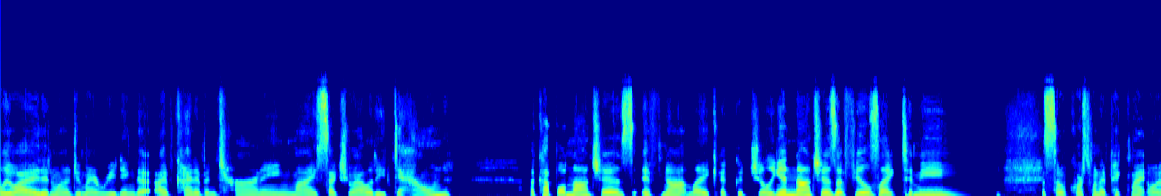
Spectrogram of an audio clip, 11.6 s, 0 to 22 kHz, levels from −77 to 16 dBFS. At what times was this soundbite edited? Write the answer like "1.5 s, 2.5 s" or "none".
10.4 s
